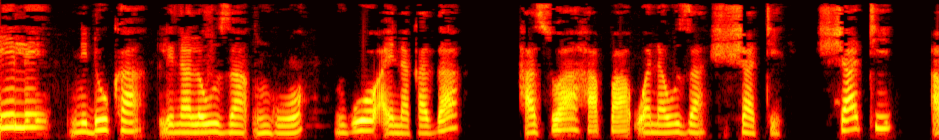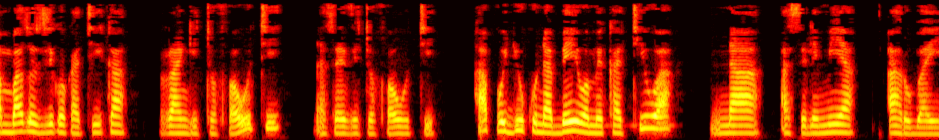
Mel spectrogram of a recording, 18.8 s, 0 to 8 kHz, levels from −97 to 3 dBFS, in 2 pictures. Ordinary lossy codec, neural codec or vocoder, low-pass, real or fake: MP3, 32 kbps; none; 7.2 kHz; real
